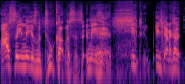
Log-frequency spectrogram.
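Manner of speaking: normal talking voice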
